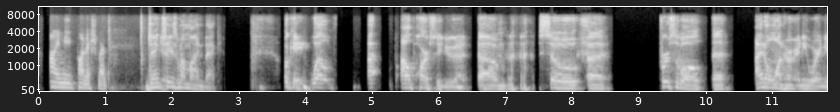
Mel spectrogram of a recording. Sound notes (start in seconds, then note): 5.4 laugh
